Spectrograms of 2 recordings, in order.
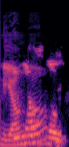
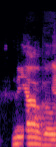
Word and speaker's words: Nyong'o: Nyong'o. – Nyong'o, yes.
